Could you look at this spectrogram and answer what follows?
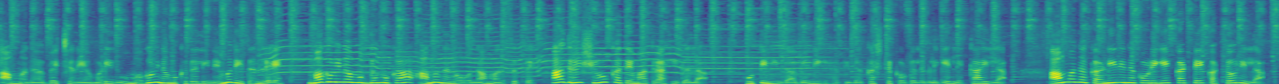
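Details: Adult female narrator; Normal speech.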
